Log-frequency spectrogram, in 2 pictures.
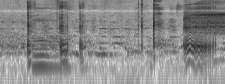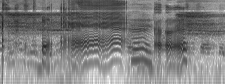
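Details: Fussy male infant, tired of his hiccups, builds into rising, wavering crying wails with adult talk in the background; the caregiver wonders if he is hungry; infant cry.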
